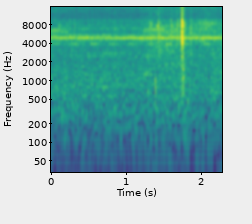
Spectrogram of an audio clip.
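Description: Crickets chirping steadily in the background, a thin high-pitched trill, with one sharp click near the end.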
